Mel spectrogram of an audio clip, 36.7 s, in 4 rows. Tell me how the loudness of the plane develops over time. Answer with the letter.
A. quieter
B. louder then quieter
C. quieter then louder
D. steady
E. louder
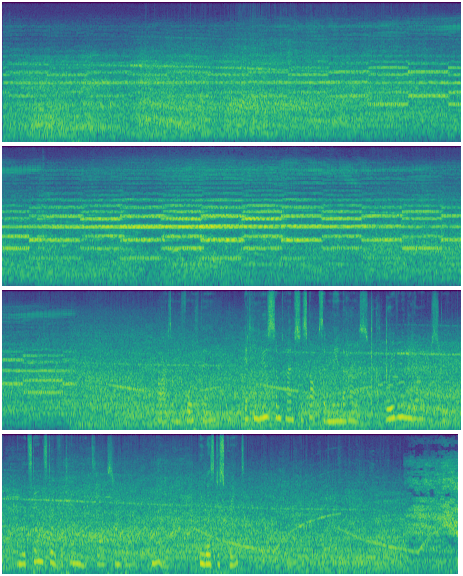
C.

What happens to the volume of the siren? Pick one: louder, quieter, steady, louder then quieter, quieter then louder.
louder then quieter.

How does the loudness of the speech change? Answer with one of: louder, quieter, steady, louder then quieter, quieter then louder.
steady.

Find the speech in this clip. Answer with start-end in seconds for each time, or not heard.
21.4-32.4.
